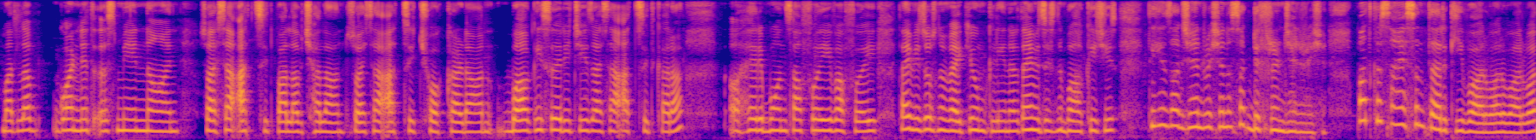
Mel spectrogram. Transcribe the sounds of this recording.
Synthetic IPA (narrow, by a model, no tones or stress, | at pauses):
mɐt̪lɐbɡonjɐt̪ʰəsmeːnːaːnʲ | soɐsʲaʔɐt̪sit̪̚ʲpɐlɐʋt͡ʃʰɐlãːnsoɐsʲaʔɐ̰t̪sit̪̚t͡ʃʰoːkːɐɖaːnbaːkiːsəːɾiːt͡ʃiːzɐːsʲaʔɐt̪sit̪ʲkɐɾãː | ɦeɾiboːnsafəiʋɐfəit̪ãːĩʋit͡soːsnɐʋɛːkjuːmkliːnɐɾt̪ãːĩʋit͡sɐs̬nɐbaːkiːt͡ʃiːzt̪iɦĩnsɐkd͡ʒenɾeːʃɐnɐsɐk̚ɖifɾɐɳʈ̚d͡ʒenɾeːʃɐnbat̪kɐɾsãːjnsɐnt̪ɐɾkiːʋaːɾʋaːɾʋaːɾʋaːɾ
